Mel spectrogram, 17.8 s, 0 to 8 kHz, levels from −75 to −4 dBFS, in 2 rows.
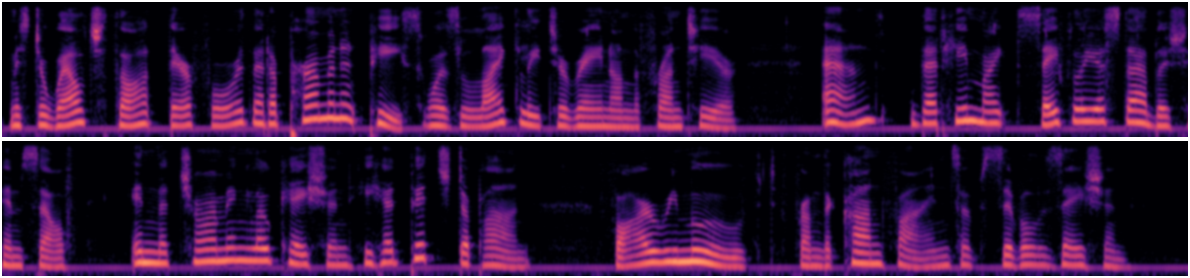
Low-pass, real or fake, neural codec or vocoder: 7.2 kHz; real; none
